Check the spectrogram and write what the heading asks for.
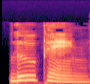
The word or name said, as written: looping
